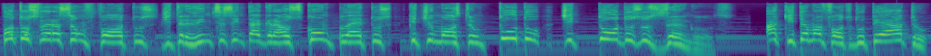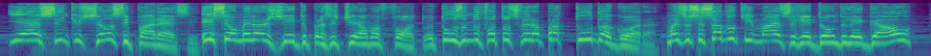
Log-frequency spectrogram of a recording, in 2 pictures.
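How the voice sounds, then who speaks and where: A Brazilian man voicing a young, wry cartoon storyteller in a chatty, animated dubbed narration. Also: very high-pitched, quick pace, faint music behind, heavily acted.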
